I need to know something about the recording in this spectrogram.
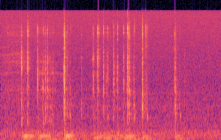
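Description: Typing on a computer keyboard to enter a user name and password at a login prompt: two short runs of key clicks, then a single keystroke near the end.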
